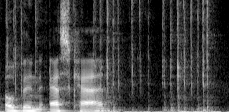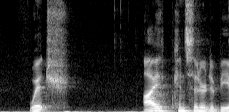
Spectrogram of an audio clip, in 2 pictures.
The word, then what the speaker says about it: OpenSCAD: 3d model in fact i have openscad here openscad is the correct way to say it and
